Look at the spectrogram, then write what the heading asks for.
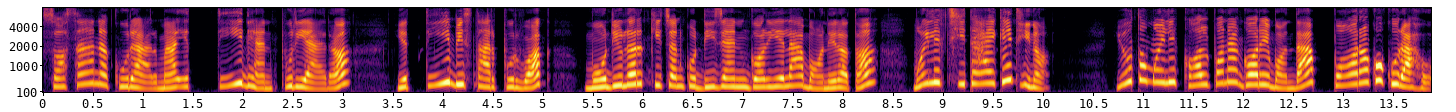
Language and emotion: Nepali, surprised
